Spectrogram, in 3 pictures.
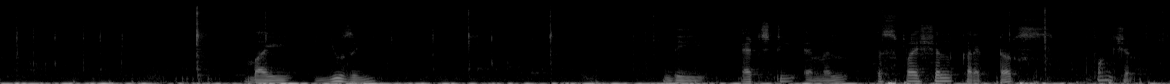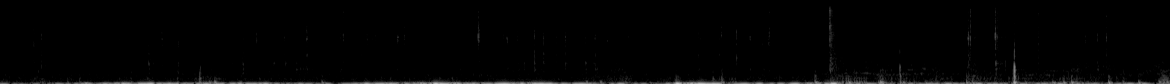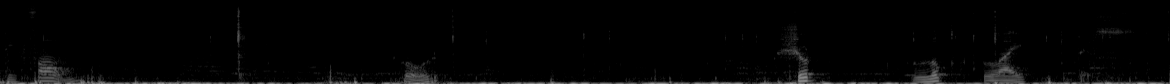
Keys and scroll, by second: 12.1 ctrl+shift+Left, 12.9 ctrl+shift+Right, 14.0 ctrl+x, 15.1 ctrl+v.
